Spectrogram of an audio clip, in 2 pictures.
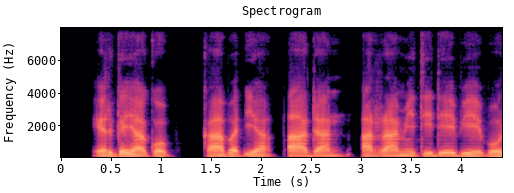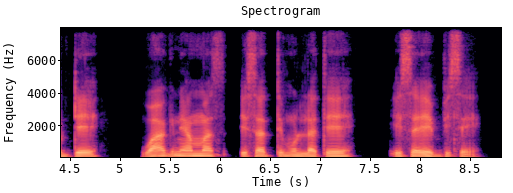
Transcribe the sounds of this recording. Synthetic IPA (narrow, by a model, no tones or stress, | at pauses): ʔɛɾɡɐjaːkʼob | kaːbɐᶑɪjɐpʼaːd̪aːnɐrːaːmiːt̪iːd̪e̞ːbɪʔeːbo̞ːd̪ːe̞ː | waːkʼnɪɐmːɐs | ɪsɐt̪ːɪmʊlːɐt̪e̞ː | ɪsɐe̞ːbːɪsɛ̰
